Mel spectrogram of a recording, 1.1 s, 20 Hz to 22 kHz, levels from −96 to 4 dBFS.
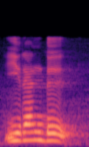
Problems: constant background noise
